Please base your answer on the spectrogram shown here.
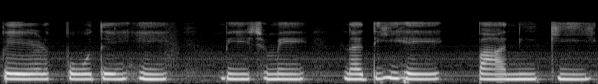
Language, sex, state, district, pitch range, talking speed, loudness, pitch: Hindi, female, Madhya Pradesh, Bhopal, 240-255 Hz, 90 wpm, -14 LUFS, 245 Hz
